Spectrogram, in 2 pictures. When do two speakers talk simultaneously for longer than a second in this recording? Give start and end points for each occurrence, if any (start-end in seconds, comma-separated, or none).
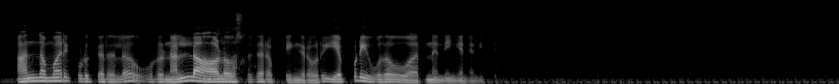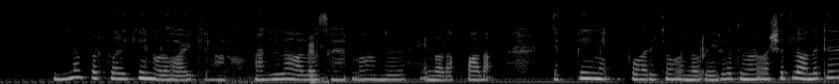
none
